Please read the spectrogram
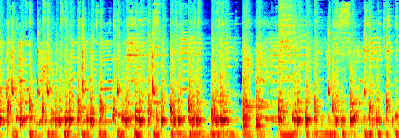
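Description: Dominican tambora drum played with a stick and bare hand in a fast, driving merengue rhythm, crisp rim clicks among the drum-head strokes, over a steady bass line. The beat breaks off briefly about five seconds in.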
